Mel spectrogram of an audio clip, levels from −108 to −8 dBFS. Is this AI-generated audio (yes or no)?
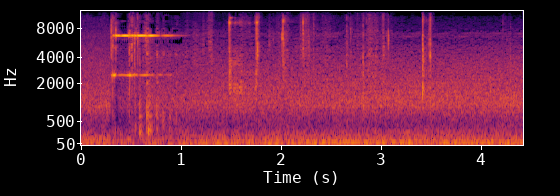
no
